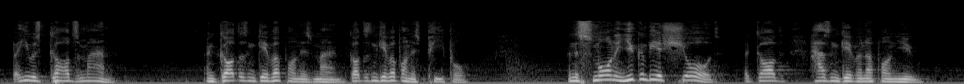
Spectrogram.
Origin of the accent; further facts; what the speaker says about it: Pontypool, Wales, United Kingdom; When I was a kid in Pontypool, there was a canal going along the back of my garden.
